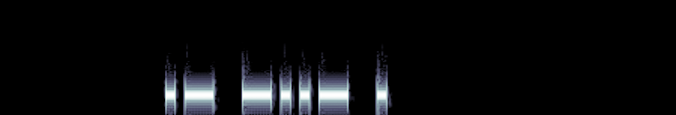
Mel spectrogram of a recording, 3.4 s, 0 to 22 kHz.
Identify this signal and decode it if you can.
Morse code, heard as a keyed tone, about 25 wpm, 700 Hz. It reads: AXE
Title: USA Call Sign Postfixes - 3 Letters 25wpm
